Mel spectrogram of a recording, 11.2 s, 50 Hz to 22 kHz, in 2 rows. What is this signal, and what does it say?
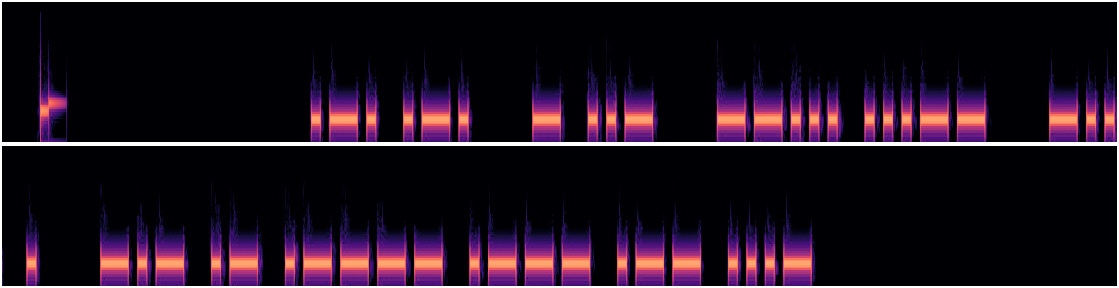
Morse code, heard as a keyed tone, about 26 wpm, 700 Hz. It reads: RR TU 73 DE KA1JWV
